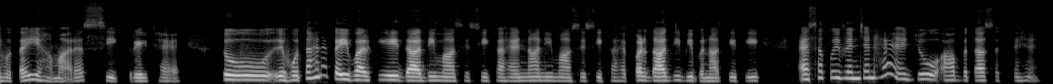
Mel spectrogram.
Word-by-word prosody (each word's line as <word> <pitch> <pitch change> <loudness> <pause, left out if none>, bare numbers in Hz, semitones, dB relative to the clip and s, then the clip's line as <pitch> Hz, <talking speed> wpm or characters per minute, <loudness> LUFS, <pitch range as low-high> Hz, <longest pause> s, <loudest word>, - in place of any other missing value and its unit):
होता 165 +1 -3
है, 200 - +1
ये 225 - +1
हमारा 160 -1 -5
सीक्रेट 160 -2 -6
है? 150 -2 -9 0.4
तो 210 -2 +5 0.2
अ, - - +4
होता 205 +8 +1
है 330 - +3
ना, 425 - -8
कई 235 -2 +8
बार 205 -2 +5
की 205 +1 +2
दादी 175 +1 +6
माँ 170 - +2
से 170 0 -14
सीखा 170 +2 -7
है, 165 - 0
नानी 175 +1 -3
माँ 165 - -1
से 170 +1 -11
सीखा 165 +1 -10
है, 170 0 -10
पर-दादी 180 +1 +3
भी 180 0 -3
बनाती 160 +1 -4
थी। 165 +1 -6 0.4
ऐसा 240 +6 +1
कोई 310 +1 -3
व्यंजन 290 +1 +1
है? 435 - -4
जो 240 +2 -2
आप 200 0 -4
बता 190 -1 0
सकते 185 -2 -17
हैं? 175 0 -14
180 Hz, 210 wpm, -23 LUFS, 170-210 Hz, 0.4 s, कई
